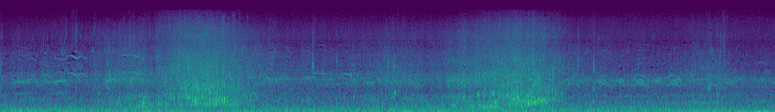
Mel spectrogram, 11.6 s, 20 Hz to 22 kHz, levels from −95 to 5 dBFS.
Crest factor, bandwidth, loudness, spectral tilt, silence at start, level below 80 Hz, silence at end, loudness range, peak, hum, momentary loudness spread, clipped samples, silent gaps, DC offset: 20 dB; 16 kHz; -38 LUFS; -5 dB/octave; 0 s; -42 dBFS; 0 s; 7 LU; -16 dBFS; none; 12 LU; under 0.1%; none; under 0.1%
